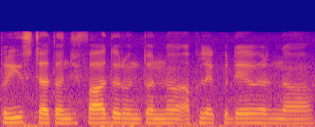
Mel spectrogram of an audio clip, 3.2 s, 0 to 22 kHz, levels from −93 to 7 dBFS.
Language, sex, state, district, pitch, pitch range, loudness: Tulu, male, Karnataka, Dakshina Kannada, 140 Hz, 140-145 Hz, -17 LUFS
